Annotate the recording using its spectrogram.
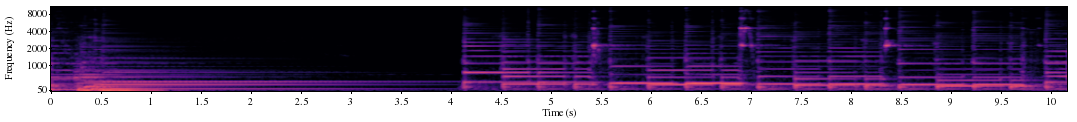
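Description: Background music of plucked acoustic guitar: a chord rings and slowly fades over the first four seconds, then a plucked melody comes back in at full level and runs on.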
